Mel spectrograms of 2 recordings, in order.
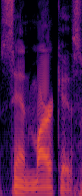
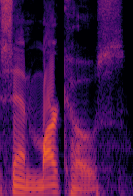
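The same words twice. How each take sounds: First: The last syllable has a U vowel. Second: The last syllable has a clear O vowel. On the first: This is how the locals say it. "they pronounce it like a U" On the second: This is how an outsider would say it. "I would say San Marcos"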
